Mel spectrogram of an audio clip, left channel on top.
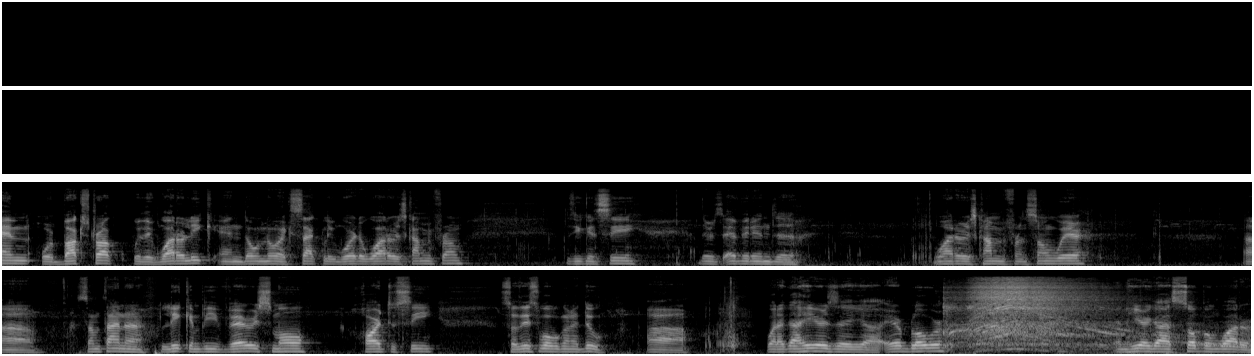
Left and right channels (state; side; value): silent; left; digital silence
